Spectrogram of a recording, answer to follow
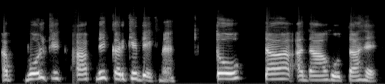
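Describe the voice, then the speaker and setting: A woman's voice: fairly high pitch, dry recording. A woman teaching Quran pronunciation, patiently drilling letter sounds and often checking that her learners follow. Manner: repeats sounds for drilling, asks "theek hai?" often; gently encouraging, addresses female learners. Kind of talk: patient tajweed lesson on letter articulation.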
